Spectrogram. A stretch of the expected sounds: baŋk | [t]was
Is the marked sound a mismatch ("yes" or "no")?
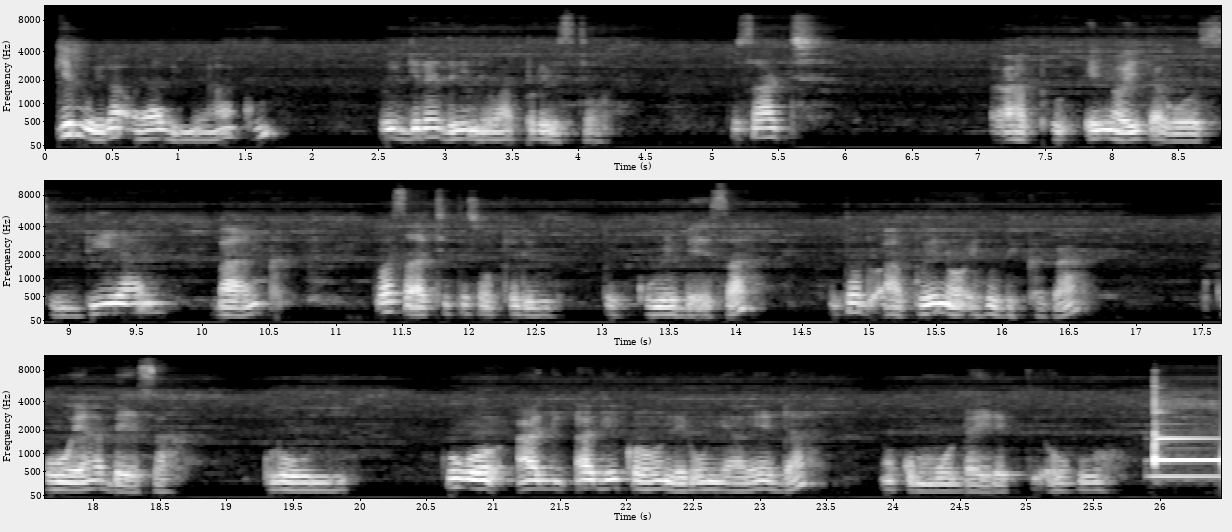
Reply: no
